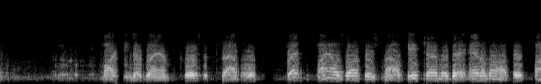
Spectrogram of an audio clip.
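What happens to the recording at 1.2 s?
A burst of packet loss from 1.15 to 1.26 s left the receiver filling 81 ms by holding and fading the last sound, before resuming 80 ms further on.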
